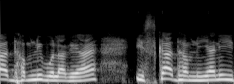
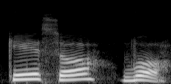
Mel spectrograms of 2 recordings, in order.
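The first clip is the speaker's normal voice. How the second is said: very slow, drawn-out "Keshav"; syllable by syllable; much slower than usual. Shown as a demonstration. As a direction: stretch "Keshav" into separate syllables, ke-so-vo. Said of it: "उच्चारण में ना ह लगा". ("केशव" को तोड़कर, बहुत धीरे)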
